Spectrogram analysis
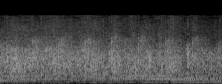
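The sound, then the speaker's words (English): Congregation clapping hands in praise during a morning church service. Thick, continuous applause holds at a steady, loud level for the whole clip. “Let's give him a good hand clap of praise in the house of the Lord this morning.”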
